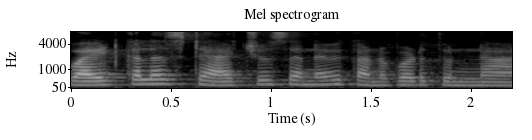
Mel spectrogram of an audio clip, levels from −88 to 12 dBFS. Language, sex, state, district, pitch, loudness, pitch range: Telugu, female, Andhra Pradesh, Visakhapatnam, 195 Hz, -36 LUFS, 185-220 Hz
